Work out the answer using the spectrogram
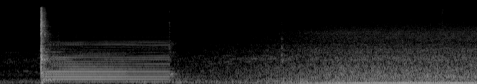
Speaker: so there it was again uh same thing I got 120 amps the very first go stalled it and shut off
